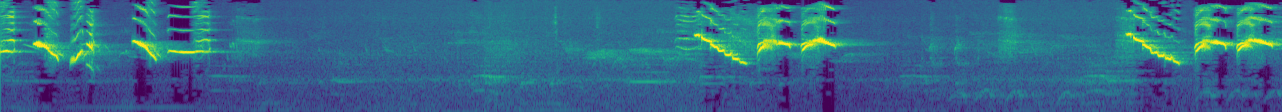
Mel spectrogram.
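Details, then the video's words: Daily voice practice of an Oriental magpie-robin: short runs of loud, swooping whistled notes separated by long quiet gaps, each burst holding about four to five quick, bright phrases. "Choè than hót luyện giọng mỗi ngày lên lửa nhanh chóng"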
